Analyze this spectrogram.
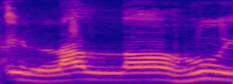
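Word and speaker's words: إلا الله: Bacanya illallahu karena ilahnya bukan ilah nasoba lil mustasna karena belum ada cerita.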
